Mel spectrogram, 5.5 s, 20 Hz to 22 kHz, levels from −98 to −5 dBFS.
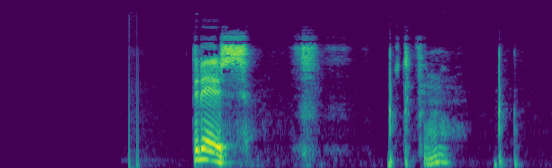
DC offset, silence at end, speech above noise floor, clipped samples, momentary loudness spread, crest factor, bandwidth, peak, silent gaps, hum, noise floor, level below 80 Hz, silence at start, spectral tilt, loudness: under 0.1%; 1.05 s; 64 dB; under 0.1%; 27 LU; 20 dB; 10.5 kHz; -2 dBFS; none; none; -81 dBFS; -62 dBFS; 1.95 s; -2 dB/octave; -17 LUFS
